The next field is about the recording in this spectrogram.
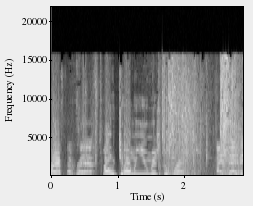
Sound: guns firing

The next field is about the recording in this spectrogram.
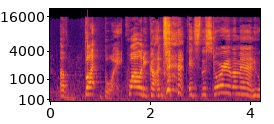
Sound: laughs

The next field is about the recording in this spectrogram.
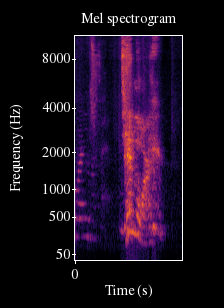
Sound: giggles

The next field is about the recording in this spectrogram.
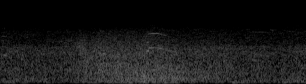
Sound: seagulls screeching, the sound of the sea

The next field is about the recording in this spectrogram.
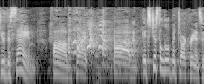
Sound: audience laughing

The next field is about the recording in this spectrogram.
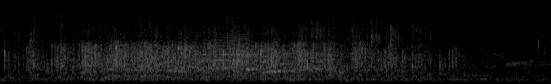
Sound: audience cheers and applauds

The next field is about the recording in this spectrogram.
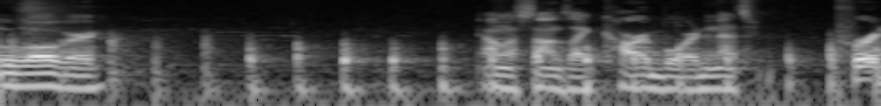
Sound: knocks on wall

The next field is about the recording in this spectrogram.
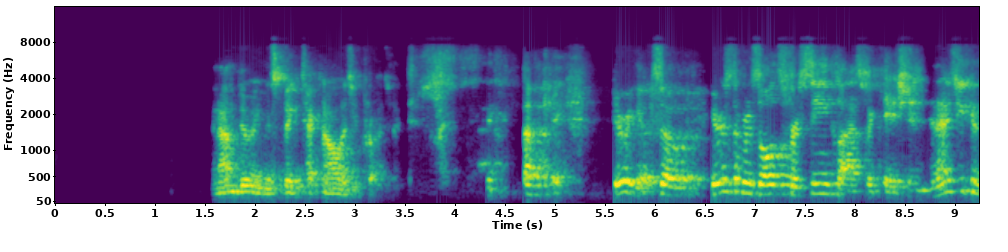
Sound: laughs

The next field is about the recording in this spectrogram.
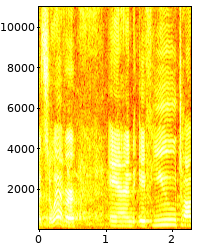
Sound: audience laughing

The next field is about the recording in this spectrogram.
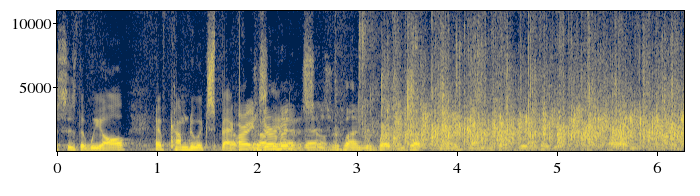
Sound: applause

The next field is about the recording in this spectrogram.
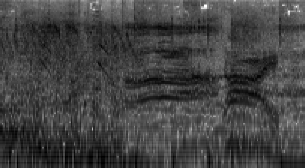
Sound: screaming

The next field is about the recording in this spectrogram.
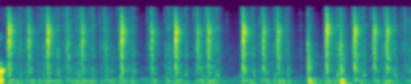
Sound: typing on a typewriter

